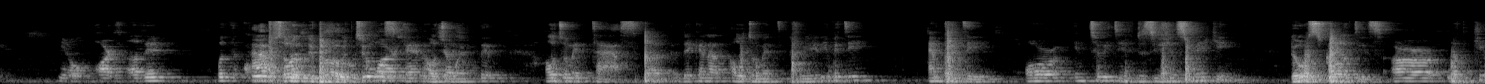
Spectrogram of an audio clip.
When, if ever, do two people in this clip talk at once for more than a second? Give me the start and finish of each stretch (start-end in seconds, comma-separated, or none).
2.5-4.6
